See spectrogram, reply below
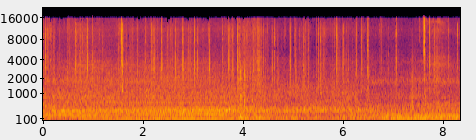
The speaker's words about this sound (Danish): Her hvor vi stille og roligt fræser ud af skolebakken i Aarhus.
